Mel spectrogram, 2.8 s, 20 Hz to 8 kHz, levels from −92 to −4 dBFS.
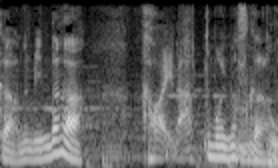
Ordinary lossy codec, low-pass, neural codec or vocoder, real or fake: none; 7.2 kHz; none; real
